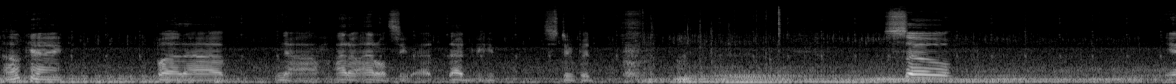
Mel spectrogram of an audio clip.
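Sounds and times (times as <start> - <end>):
speech: 0.0 - 1.0, 1.6 - 7.7, 8.8 - 9.7
Harley-Davidson motorcycles rumbling past: 0.2 - 1.8, 6.1 - 11.7.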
